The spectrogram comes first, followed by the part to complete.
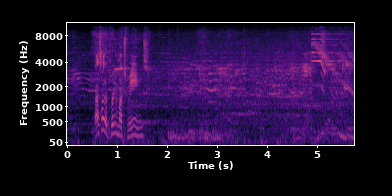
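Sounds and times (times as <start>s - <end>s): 
speech: 0.6s - 1.8s
shouts from an arena crowd: 1.8s - 5.6s.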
